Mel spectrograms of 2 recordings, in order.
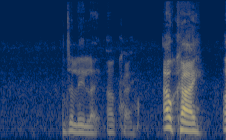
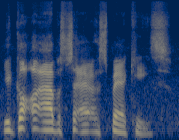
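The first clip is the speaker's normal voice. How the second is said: put-on Cockney accent; 2 semitones lower than usual. Giving the story's moral to cohosts, Cockney accent. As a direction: close the tale like a Cockney. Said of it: "and a Cockney accent".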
